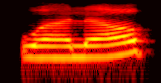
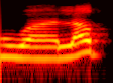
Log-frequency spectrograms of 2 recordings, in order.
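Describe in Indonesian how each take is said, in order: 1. Bunyi konsonannya dipanjangkan. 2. Bunyi konsonannya dipotong pendek secara tiba-tiba. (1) "suaranya memanjang kayak gitu" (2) "bukan langsung walad"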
